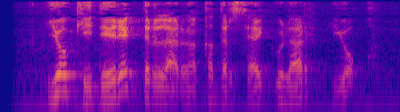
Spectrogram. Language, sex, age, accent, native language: Uzbek, male, 18-24, Toshkent viloyati, Uzbek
